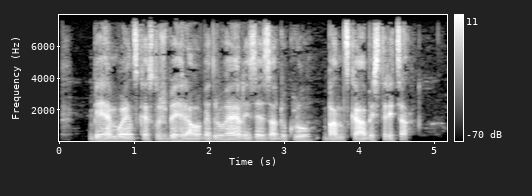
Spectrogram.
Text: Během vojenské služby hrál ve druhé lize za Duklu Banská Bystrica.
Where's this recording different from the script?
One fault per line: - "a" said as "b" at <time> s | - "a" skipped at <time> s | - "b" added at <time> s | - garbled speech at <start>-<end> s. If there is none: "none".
none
